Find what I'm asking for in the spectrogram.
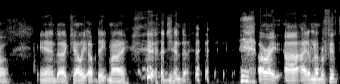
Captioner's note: laughter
